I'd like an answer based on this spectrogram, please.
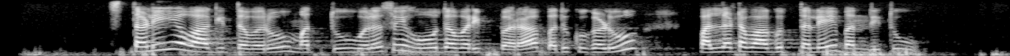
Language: Kannada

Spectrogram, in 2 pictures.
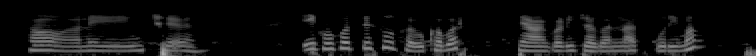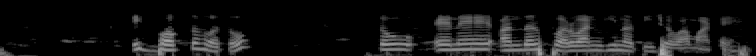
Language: Gujarati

